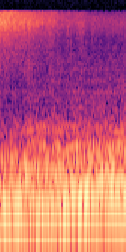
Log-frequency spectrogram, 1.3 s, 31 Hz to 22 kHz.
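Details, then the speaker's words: Nissan Primera P12 on a road test through a roundabout after the exhaust noise was fixed: steady low road rumble, with no metallic banging from the rear. The exhaust is quiet and secure. "good it appears we've been successful in fact the only noise coming from the back of this car now is the kids"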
